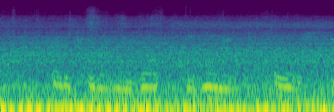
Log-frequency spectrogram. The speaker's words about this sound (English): So you can hear this truck behind us. It's just noise.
